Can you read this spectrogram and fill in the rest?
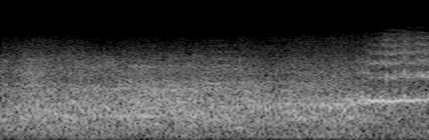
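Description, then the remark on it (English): Car tires skid with a loud, sustained rubbery screech lasting a couple of seconds, rising into a sharper squeal at the end. There is no talking. “Hey, easy with that car. That one's mine.”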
